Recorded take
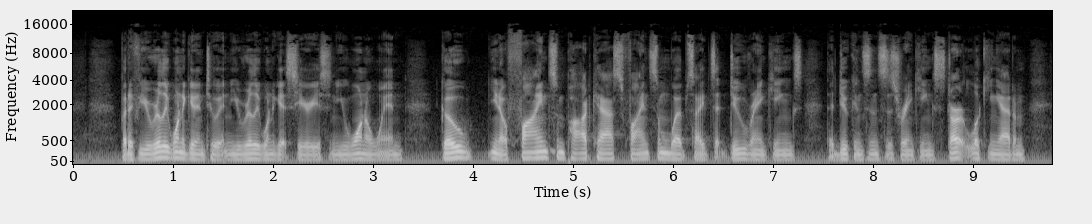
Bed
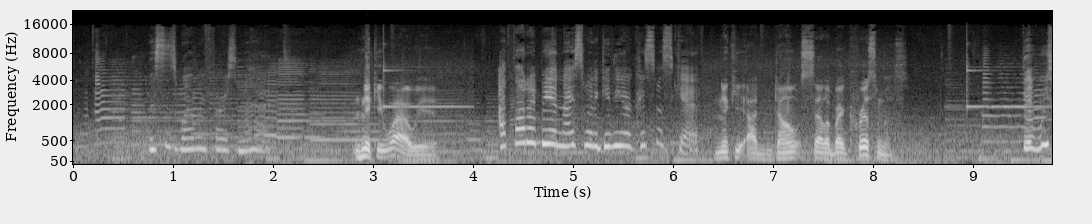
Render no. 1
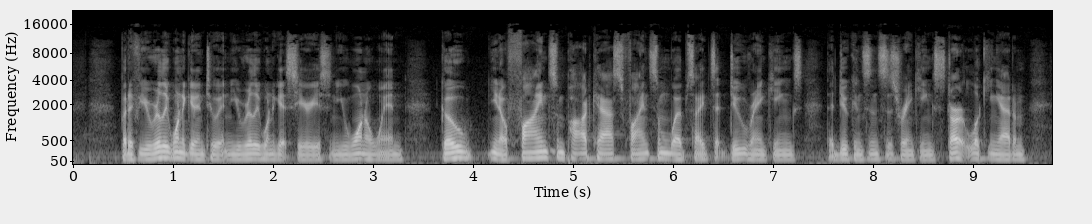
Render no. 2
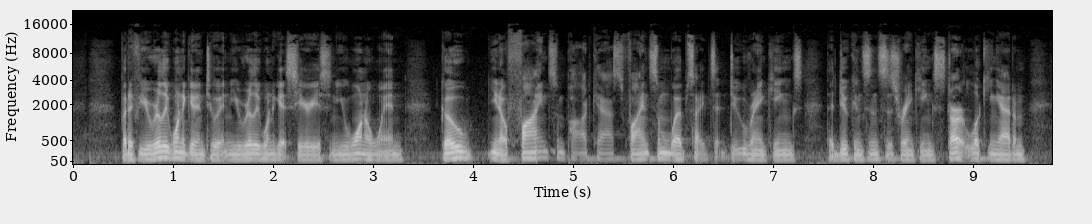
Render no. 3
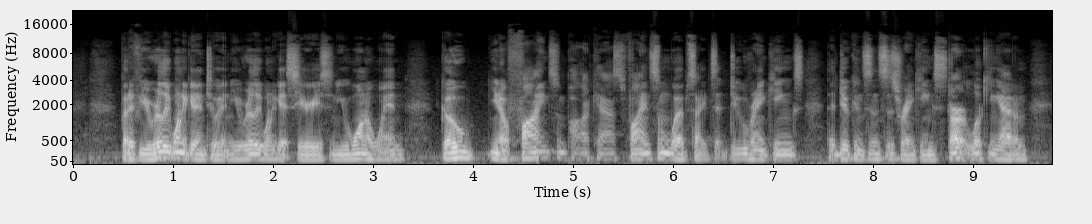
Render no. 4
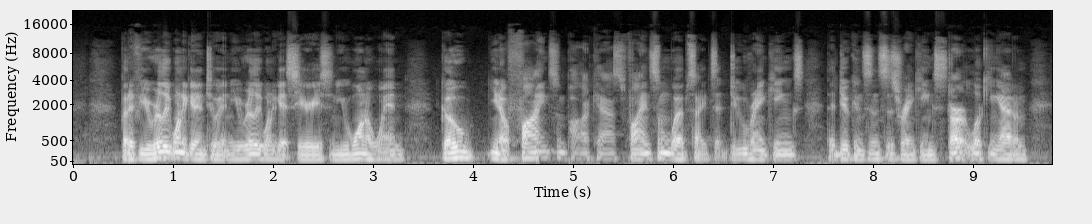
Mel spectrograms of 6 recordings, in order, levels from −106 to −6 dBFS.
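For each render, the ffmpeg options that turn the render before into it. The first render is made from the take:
ffmpeg -i in.wav -af "bandreject=frequency=50:width_type=h:width=4,bandreject=frequency=100:width_type=h:width=4,bandreject=frequency=150:width_type=h:width=4" out.wav
ffmpeg -i in.wav -filter_complex "[0:a]asettb=1/sr,asplit=3[link_01][link_02][link_03];[link_01]atrim=end=4.644[link_04];[link_02]atrim=start=4.64:end=5.56,asetpts=PTS-STARTPTS,afade=type=in:duration=0.004:curve=qsin,afade=type=out:start_time=0.916:duration=0.004:curve=qsin,acrossover=split=200|3400[link_05][link_06][link_07];[link_05]acompressor=threshold=-48dB:ratio=4[link_08];[link_06]acompressor=threshold=-44dB:ratio=4[link_09];[link_07]acompressor=threshold=-46dB:ratio=4[link_10];[link_08][link_09][link_10]amix=inputs=3:normalize=0[link_11];[link_03]atrim=start=5.556[link_12];[link_04][link_11]acrossfade=duration=0.004:curve1=hsin:curve2=qsin[link_13];[link_13][link_12]acrossfade=duration=0.004:curve1=qsin:curve2=hsin,asettb=1/sr,asplit=3[link_14][link_15][link_16];[link_14]atrim=end=6.254[link_17];[link_15]atrim=start=6.25:end=6.71,asetpts=PTS-STARTPTS,afade=type=in:duration=0.004:curve=qsin,afade=type=out:start_time=0.456:duration=0.004:curve=qsin,acompressor=threshold=-37dB:ratio=6:attack=3.2:release=140:knee=1:detection=peak[link_18];[link_16]atrim=start=6.706[link_19];[link_17][link_18]acrossfade=duration=0.004:curve1=hsin:curve2=qsin[link_20];[link_20][link_19]acrossfade=duration=0.004:curve1=qsin:curve2=hsin" out.wav
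ffmpeg -i in.wav -filter_complex "[0:a]flanger=delay=18:depth=6.9:speed=0.27,asplit=2[link_01][link_02];[link_02]adynamicsmooth=sensitivity=3:basefreq=7800,volume=3dB[link_03];[link_01][link_03]amix=inputs=2:normalize=0" out.wav
ffmpeg -i in.wav -af "volume=10dB,alimiter=limit=-2dB:level=0:latency=1" out.wav

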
